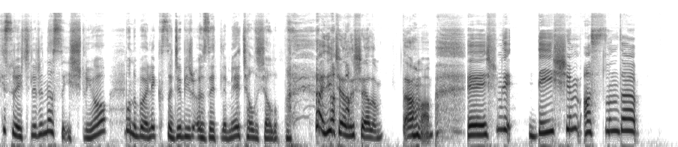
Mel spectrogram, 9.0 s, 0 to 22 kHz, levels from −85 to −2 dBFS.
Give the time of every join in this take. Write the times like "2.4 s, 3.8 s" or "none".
6.2 s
